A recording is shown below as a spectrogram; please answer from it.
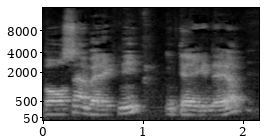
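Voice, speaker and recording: A man's voice: mid-range voice, a little slow. A man doing a blunt, profane stand-up comedy routine, in an echoey, distant live recording.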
